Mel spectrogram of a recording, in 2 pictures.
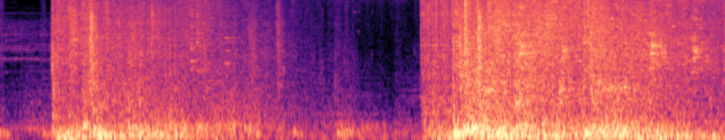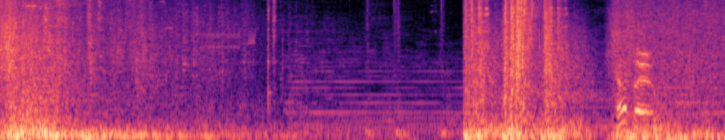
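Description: Loud explosions in the action game RoboCop Rogue City, two big booming blasts with long rumbling tails, separated by a quieter mechanical stretch.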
